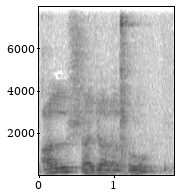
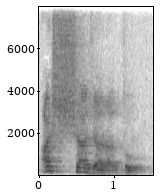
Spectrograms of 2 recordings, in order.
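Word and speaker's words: الشجرة: When you put al before that, it becomes al-shajaratu. When you pronounce, lam is not pronounced because sheen is a shamsi letter. It is pronounced ash-shajaratu.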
